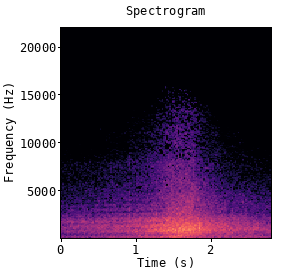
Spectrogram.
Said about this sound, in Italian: Per qualche chilometro in questo primo tratto della Wachau, le macchine corrono di fianco a noi. E anche se abbiamo una pista assolutamente riservata ai ciclisti, il fastidio è forte.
